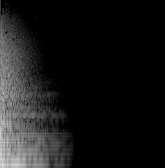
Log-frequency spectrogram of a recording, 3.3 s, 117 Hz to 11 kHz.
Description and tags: A clean HQ Timpani with nothing special. Not tuned. Have fun!!
No. 3
acoustic, drum, drums, dry, hit, HQ, one-shot, orchestra, orchestral, pauke, percs, percussion, percussive, stereo, timp, timpani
